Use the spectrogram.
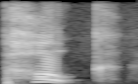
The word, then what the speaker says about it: poke: p and then o the O silent E has the o sound and then C okay let's blend it together ready begin p o what's the word yeah if you said poke you're absolutely right that's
